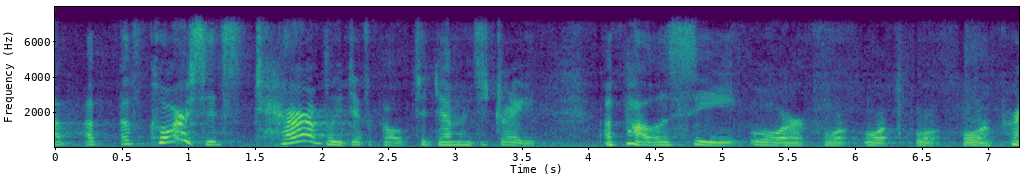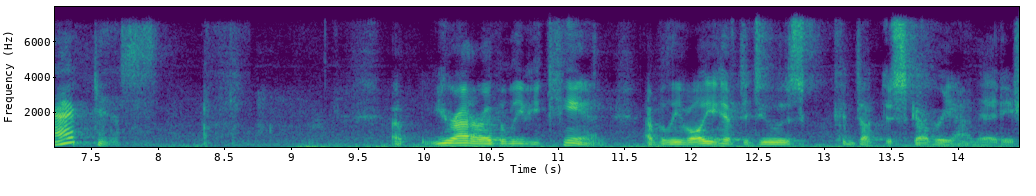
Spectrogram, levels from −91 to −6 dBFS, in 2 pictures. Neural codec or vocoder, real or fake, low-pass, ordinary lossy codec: codec, 44.1 kHz, 7.8 kbps, Pupu-Codec; fake; 7.2 kHz; Opus, 64 kbps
